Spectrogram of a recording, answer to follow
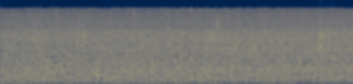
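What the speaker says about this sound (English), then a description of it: "that's little hail up on top of the pool screen" Small hail patters steadily on a pool screen enclosure in Florida, a dense, even hiss of countless tiny impacts with no pauses.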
